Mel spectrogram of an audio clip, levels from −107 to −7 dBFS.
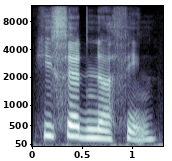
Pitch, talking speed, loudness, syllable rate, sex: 205 Hz, 135 wpm, -17 LUFS, 3.4 syllables/s, female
